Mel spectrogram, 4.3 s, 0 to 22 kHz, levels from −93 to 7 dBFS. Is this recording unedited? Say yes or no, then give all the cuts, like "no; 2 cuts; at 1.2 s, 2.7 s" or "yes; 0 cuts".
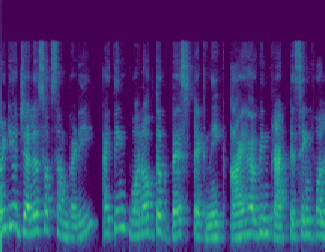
yes; 0 cuts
